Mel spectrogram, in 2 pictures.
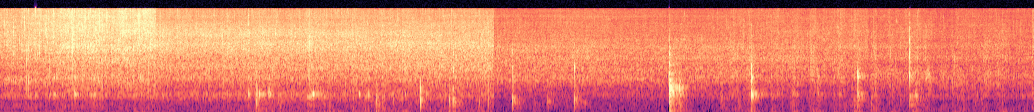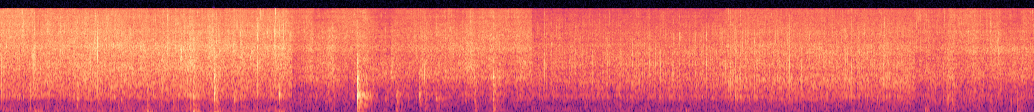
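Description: Shrimp, egg and vegetables sizzling in a frying pan, loudest over the first few seconds, then settling to a quieter steady frying. A spatula stirs the fried rice, with scraping and a number of sharp knocks against the pan.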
